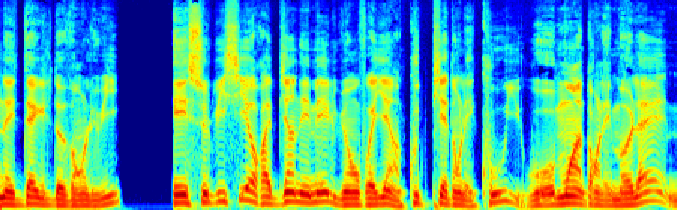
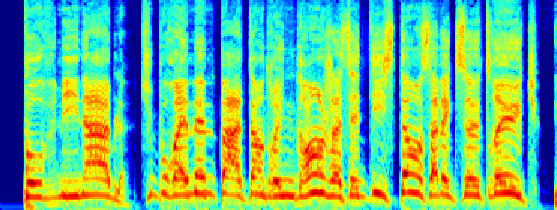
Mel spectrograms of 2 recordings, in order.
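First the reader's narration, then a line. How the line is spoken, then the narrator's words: Screaming, spluttering. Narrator (French): hurla Kongden en postillonnant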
